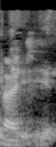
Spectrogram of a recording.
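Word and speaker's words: стукачи: Stukachi, is that how you pronounce it? Yeah, Stukachi, Stukachi.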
